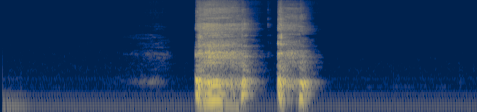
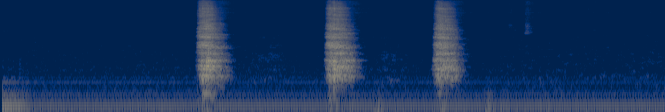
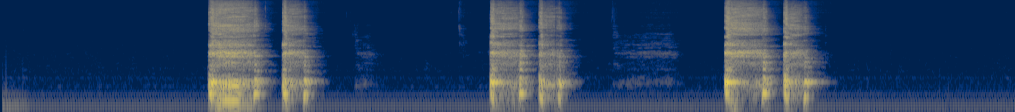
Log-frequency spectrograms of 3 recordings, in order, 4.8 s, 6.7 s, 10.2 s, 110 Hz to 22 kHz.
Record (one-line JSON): {"cough_length": "4.8 s", "cough_amplitude": 24683, "cough_signal_mean_std_ratio": 0.31, "exhalation_length": "6.7 s", "exhalation_amplitude": 2834, "exhalation_signal_mean_std_ratio": 0.31, "three_cough_length": "10.2 s", "three_cough_amplitude": 28871, "three_cough_signal_mean_std_ratio": 0.33, "survey_phase": "beta (2021-08-13 to 2022-03-07)", "age": "18-44", "gender": "Male", "wearing_mask": "No", "symptom_cough_any": true, "symptom_runny_or_blocked_nose": true, "symptom_sore_throat": true, "symptom_onset": "5 days", "smoker_status": "Never smoked", "respiratory_condition_asthma": false, "respiratory_condition_other": false, "recruitment_source": "REACT", "submission_delay": "3 days", "covid_test_result": "Negative", "covid_test_method": "RT-qPCR", "influenza_a_test_result": "Negative", "influenza_b_test_result": "Negative"}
